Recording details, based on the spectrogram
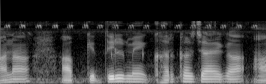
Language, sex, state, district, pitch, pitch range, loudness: Hindi, male, Punjab, Pathankot, 120 Hz, 95-125 Hz, -18 LUFS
